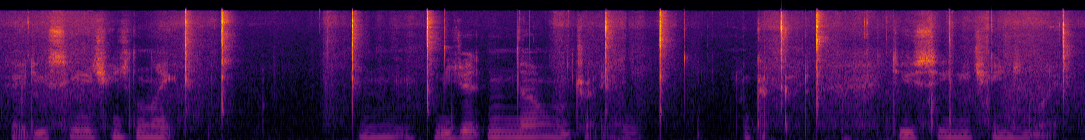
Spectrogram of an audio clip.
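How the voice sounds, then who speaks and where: A man in his thirties doing a soft-spoken, whispery ASMR doctor roleplay in a hesitant, halting mumble, close to the mic. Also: on the high side, gravelly. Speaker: ASMR roleplayer playing an eye surgeon. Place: small dim room, indoors. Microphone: close to the mic, near camera. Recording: noisy close-up home recording with clicks.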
